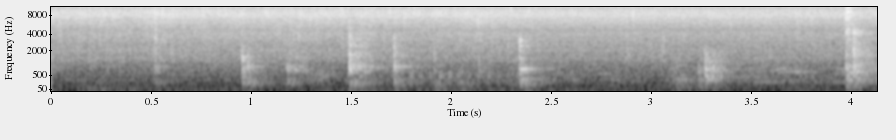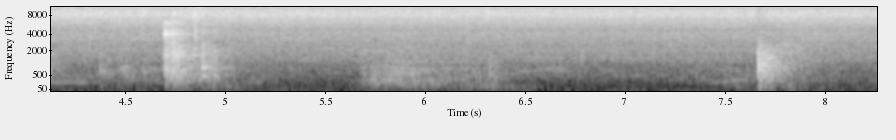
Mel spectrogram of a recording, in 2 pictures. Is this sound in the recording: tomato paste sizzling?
yes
